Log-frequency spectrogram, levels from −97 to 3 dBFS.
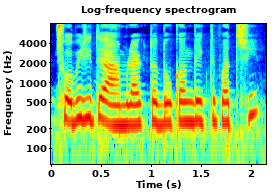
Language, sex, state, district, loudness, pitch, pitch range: Bengali, female, West Bengal, Cooch Behar, -11 LUFS, 255 Hz, 245-275 Hz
